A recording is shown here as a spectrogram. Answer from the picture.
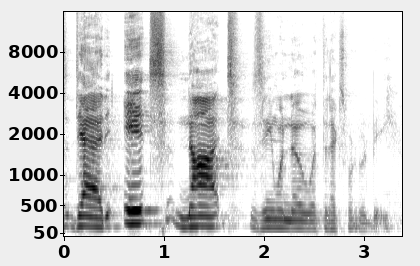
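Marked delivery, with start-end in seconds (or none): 0.0-1.7 put-on loud, very drawn-out child's protest; mock tearful-kid outburst, slow and loud; imitated yell. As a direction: yell it word by word, stretched out. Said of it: "And then he yells".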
